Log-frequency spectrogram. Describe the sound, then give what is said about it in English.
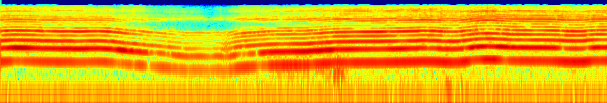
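A baby wails in one long, continuous cry, its pitch sagging briefly then rising again, loud and insistent with no talking over it. “Sounds like the world's cutest okay. Oh. co-host. Having a bit of a rougher day.”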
